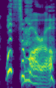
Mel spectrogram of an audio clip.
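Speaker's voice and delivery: hunting for a better birth date, eager; eager question. Retold or imitated. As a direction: jump to the next day hopefully. Wants the next day's horoscope.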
